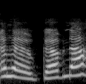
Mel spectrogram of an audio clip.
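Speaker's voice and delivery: earnest put-on English accent. Taking your turn after being asked for your best english accent. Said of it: "your best accent or your English accent".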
